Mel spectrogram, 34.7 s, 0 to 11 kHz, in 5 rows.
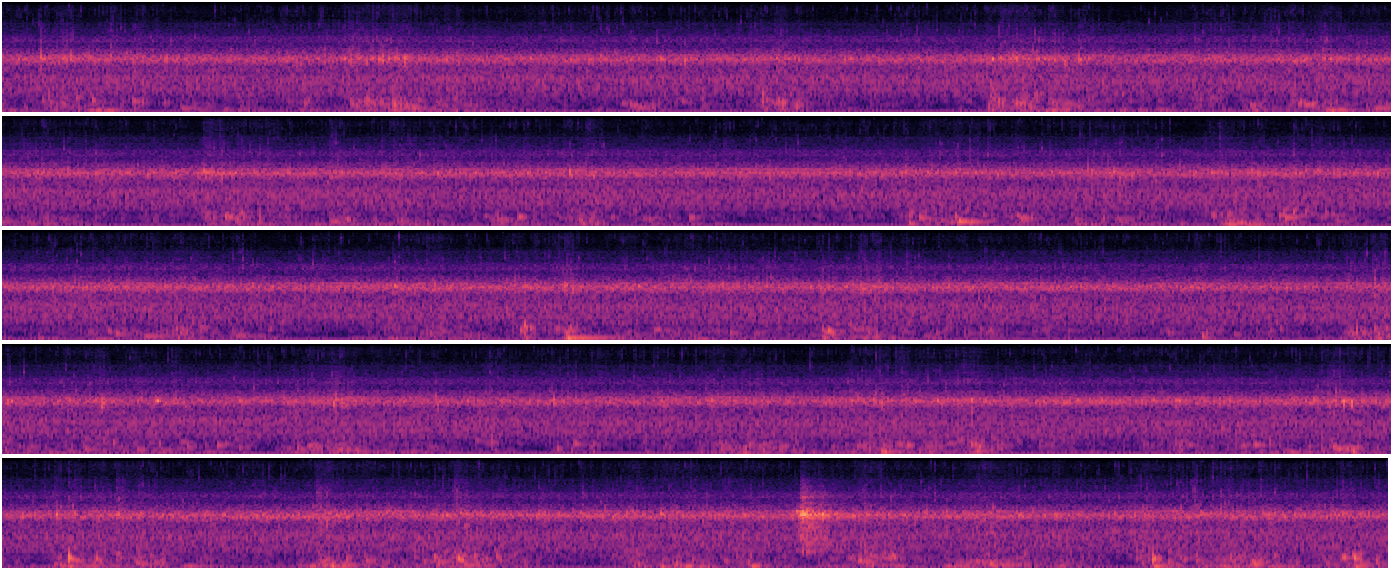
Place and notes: Klaipėda, Lithuania, underwater machinery
hydrophone recording. a lot of engine's sounds underwater
5 May 2016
